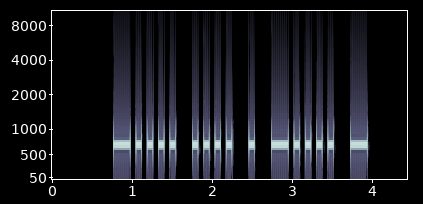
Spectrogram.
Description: Morse code, heard as a keyed tone, about 17 wpm, 700 Hz. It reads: 6HE6T
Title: Five Challenging Letter-Number Combinations 17wpm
